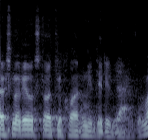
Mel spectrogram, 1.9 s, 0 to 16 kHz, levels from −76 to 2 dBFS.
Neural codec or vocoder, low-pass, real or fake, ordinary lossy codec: codec, 44.1 kHz, 3.4 kbps, Pupu-Codec; 14.4 kHz; fake; MP3, 64 kbps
